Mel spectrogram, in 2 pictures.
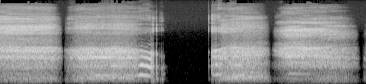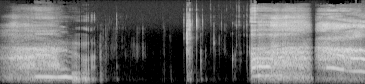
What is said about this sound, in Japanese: ごめんなさい、お耳おいしいからいっぱい噛んじゃいました。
